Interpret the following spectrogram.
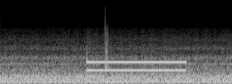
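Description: Cessna 182's piston engine and propeller droning steadily in cruise, heard from inside the cabin. About a second in, a steady two-pitch electronic tone sounds for about a second over the drone, with a short click.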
